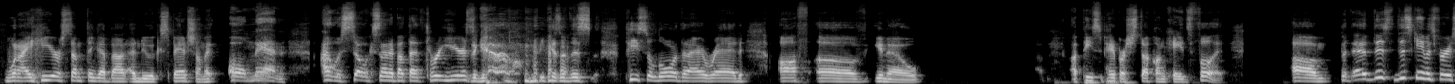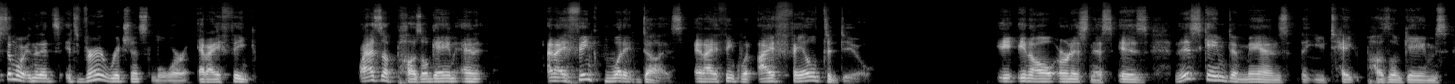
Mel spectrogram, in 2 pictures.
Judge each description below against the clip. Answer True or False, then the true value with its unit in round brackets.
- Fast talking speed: False (190 wpm)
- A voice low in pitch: False (145 Hz)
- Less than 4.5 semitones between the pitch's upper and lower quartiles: False (5.2 semitones)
